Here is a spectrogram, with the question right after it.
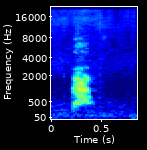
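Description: A dog in the video game Stardew Valley gives one short, soft bark, brief and isolated against quiet background.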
